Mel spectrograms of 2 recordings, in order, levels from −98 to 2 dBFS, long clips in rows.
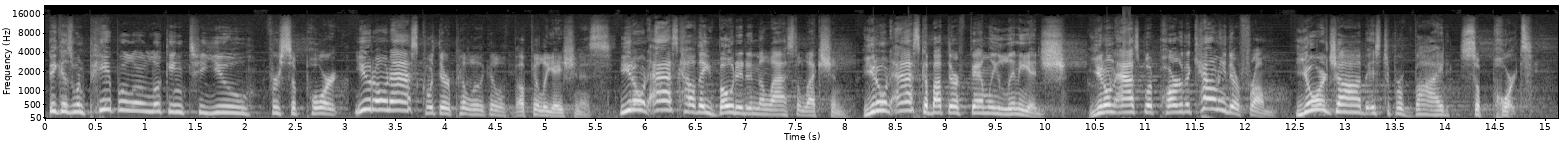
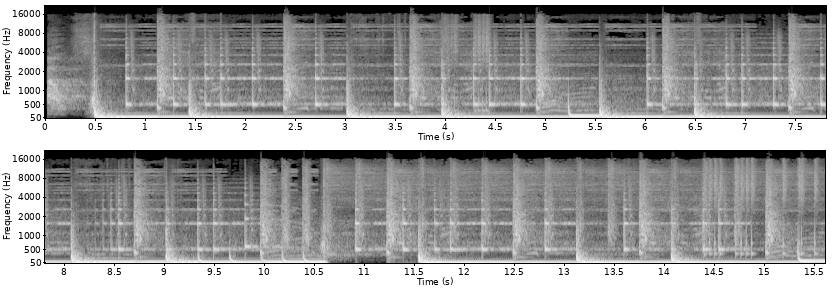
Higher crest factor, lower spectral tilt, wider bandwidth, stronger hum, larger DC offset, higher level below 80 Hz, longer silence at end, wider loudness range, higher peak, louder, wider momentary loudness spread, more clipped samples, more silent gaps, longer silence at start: first, 16 dB vs 8 dB; about the same, -4 dB/octave vs -4.5 dB/octave; about the same, 15 kHz vs 16.5 kHz; neither; neither; second, -54 dBFS vs -10 dBFS; first, 0.25 s vs 0 s; about the same, 3 LU vs 1 LU; about the same, 0 dBFS vs 0 dBFS; second, -16 LUFS vs -10 LUFS; first, 9 LU vs 3 LU; neither; neither; about the same, 0.05 s vs 0 s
